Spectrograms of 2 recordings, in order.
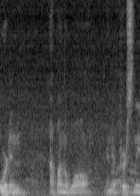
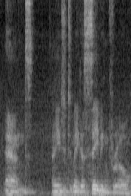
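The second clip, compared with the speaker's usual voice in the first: ordinary talk, nothing marked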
